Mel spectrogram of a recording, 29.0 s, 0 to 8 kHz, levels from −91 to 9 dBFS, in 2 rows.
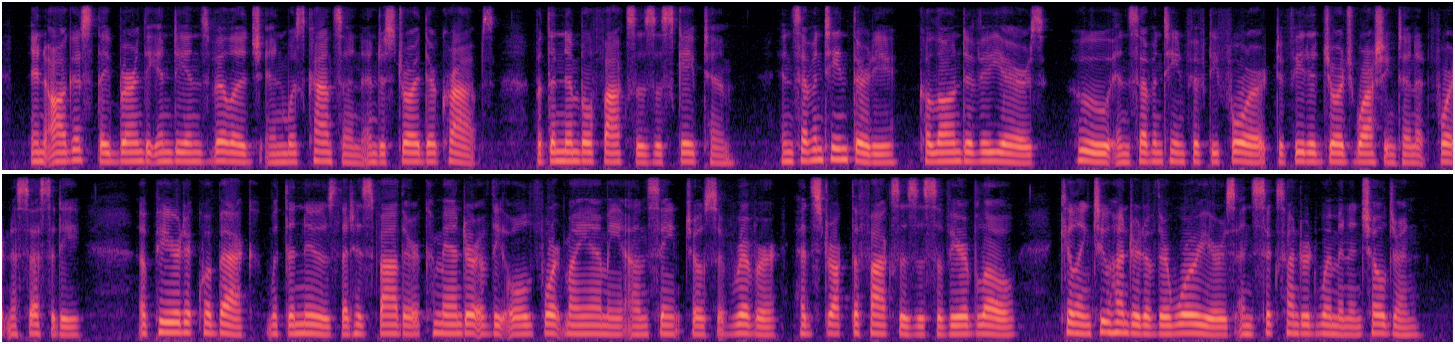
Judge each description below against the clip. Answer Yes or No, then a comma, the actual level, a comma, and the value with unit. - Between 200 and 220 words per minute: No, average, 150 wpm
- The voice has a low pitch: No, medium, 155 Hz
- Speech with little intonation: Yes, narrow, 1.7 semitones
